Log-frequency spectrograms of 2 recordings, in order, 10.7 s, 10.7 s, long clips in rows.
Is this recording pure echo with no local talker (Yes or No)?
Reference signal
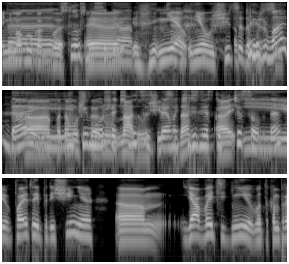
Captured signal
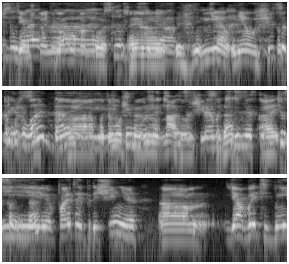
Yes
